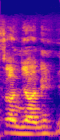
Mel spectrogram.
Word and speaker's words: Dohnanyi: Now, the book is about the Germans who resisted Hitler, but it focuses mostly on two people, Dietrich Bonhoeffer and, am I saying this right? Hans von Danagy? – That's close enough. Danagy, yeah.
